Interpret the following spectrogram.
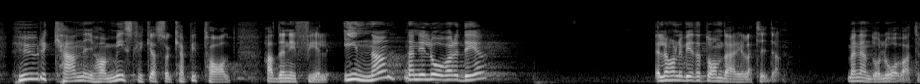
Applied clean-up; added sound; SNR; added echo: none; none; none; none.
